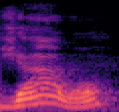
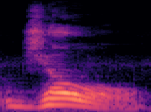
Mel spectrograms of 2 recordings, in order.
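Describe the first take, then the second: First: The word rhymes with bowel. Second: The word rhymes with bowl. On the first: The speaker calls it wrong. "some of y'all might pronounce that jowl" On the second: The speaker calls it right. "like bowl"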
